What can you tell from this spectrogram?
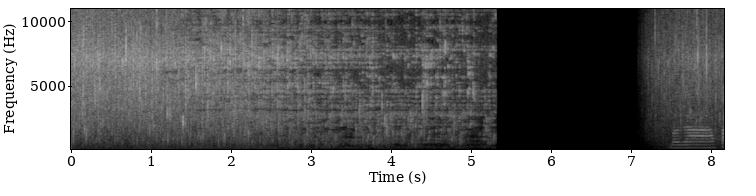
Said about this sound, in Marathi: बघा फायनली पाऊस पडलाय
